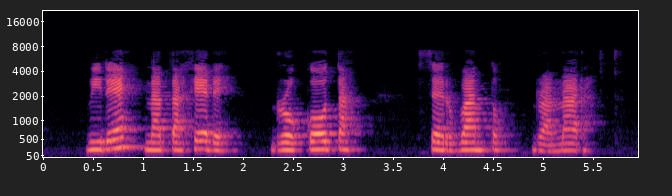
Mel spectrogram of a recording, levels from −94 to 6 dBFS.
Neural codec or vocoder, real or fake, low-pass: none; real; 7.2 kHz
